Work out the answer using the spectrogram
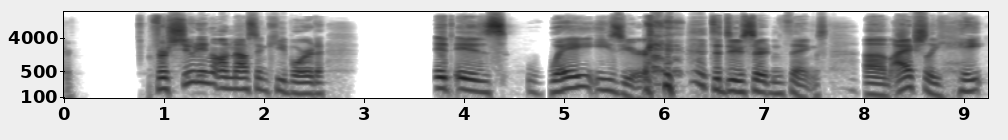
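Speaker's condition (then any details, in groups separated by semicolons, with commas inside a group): No condition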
